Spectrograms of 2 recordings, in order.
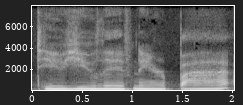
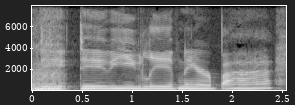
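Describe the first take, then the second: First: Put-on slow country-accented drawl; creepy girl with a country twang. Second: Higher, exaggerated slow country drawl; hammed-up country-accented old lady. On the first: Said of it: "she has a country accent". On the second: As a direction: stretch it into a high country twang. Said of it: "she has a country accent to me". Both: A narrator's reading.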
